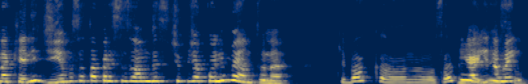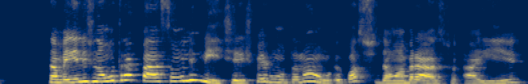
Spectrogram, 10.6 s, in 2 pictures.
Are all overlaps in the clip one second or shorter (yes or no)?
yes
